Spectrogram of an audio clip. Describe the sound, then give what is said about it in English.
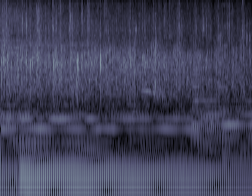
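An audience claps steadily for everyone who prayed a prayer, a dense, sustained patter of applause that holds at a constant level throughout, with a low steady musical drone sounding underneath. “Can we give everyone who prayed that prayer just a round of applause real quick?”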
